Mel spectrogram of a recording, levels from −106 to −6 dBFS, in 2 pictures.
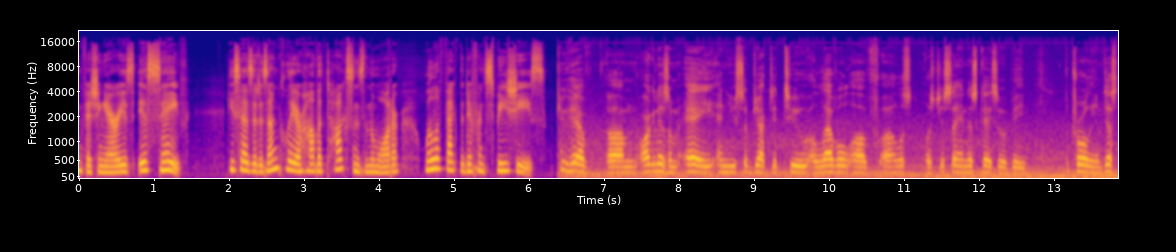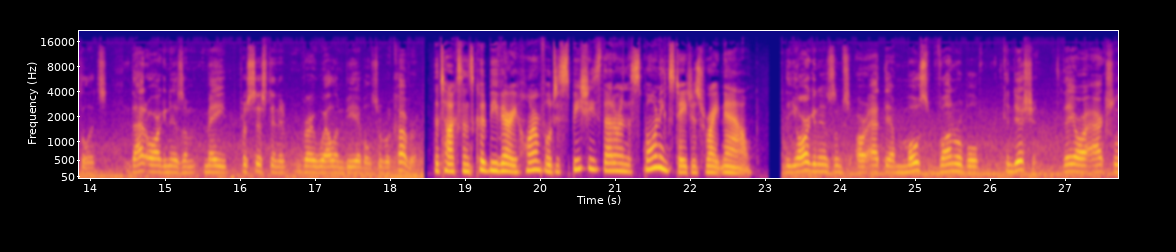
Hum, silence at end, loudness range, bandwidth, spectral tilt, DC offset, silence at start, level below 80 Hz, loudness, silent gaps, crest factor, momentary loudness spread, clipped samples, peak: none; 0 s; 5 LU; 17 kHz; -5 dB/octave; under 0.1%; 0 s; -42 dBFS; -22 LUFS; none; 18 dB; 10 LU; under 0.1%; -4 dBFS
